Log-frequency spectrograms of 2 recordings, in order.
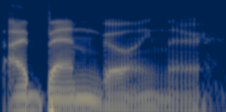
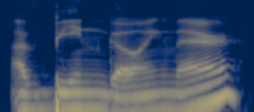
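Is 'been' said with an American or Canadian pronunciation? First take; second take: American; Canadian. First: 'Been' is said the American way. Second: 'Been' is said the Canadian way. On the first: "Americans always ... they say" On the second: "instead of saying like"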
